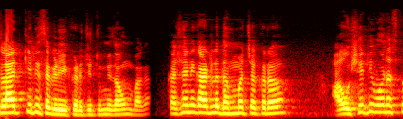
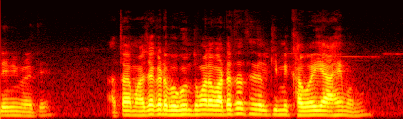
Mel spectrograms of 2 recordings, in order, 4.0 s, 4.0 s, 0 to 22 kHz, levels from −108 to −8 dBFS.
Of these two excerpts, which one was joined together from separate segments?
first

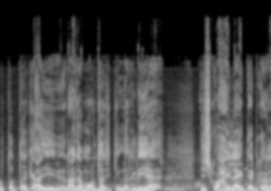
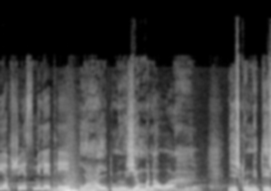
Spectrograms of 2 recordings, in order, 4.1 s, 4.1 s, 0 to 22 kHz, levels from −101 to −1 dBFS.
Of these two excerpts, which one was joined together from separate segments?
second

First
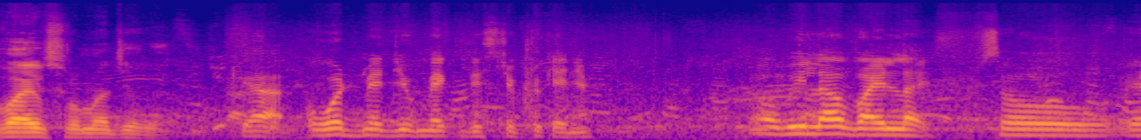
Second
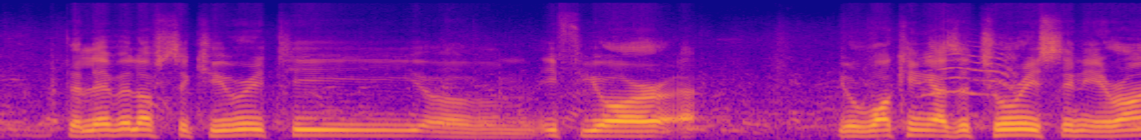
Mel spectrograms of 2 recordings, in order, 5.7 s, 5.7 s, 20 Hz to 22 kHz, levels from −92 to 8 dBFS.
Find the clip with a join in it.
first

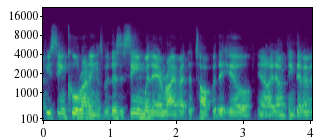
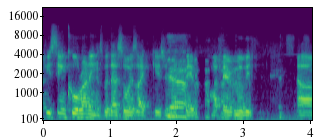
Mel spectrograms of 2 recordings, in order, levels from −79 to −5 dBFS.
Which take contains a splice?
first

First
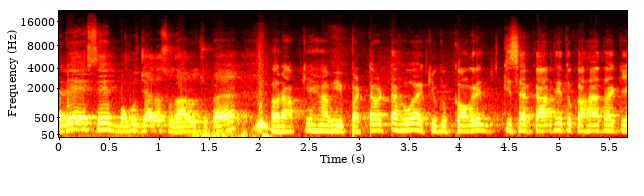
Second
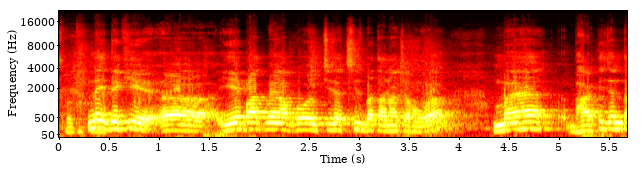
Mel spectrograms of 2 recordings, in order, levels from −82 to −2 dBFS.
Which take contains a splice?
first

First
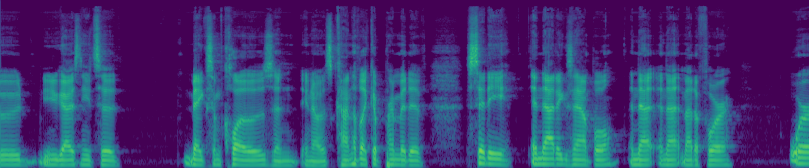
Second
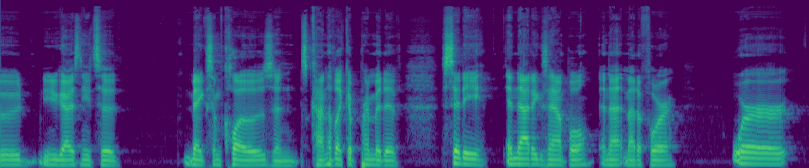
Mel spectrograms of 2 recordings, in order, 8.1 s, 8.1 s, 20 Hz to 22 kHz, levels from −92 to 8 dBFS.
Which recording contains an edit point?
second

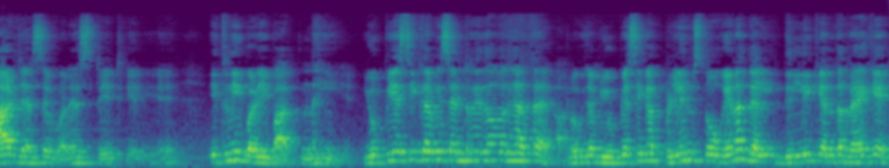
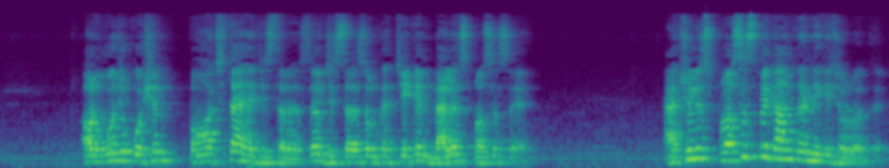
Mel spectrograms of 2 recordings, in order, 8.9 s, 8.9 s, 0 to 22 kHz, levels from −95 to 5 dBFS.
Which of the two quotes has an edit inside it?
first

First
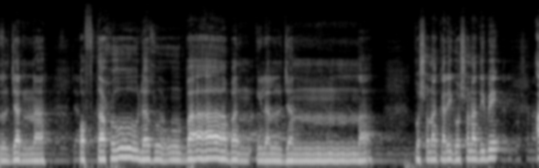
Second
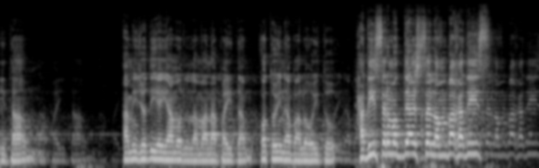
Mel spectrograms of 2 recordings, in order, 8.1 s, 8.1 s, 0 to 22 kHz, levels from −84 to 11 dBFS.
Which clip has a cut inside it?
second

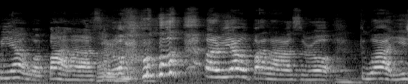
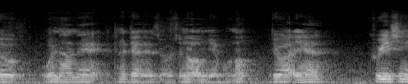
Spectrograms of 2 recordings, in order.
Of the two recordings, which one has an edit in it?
second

